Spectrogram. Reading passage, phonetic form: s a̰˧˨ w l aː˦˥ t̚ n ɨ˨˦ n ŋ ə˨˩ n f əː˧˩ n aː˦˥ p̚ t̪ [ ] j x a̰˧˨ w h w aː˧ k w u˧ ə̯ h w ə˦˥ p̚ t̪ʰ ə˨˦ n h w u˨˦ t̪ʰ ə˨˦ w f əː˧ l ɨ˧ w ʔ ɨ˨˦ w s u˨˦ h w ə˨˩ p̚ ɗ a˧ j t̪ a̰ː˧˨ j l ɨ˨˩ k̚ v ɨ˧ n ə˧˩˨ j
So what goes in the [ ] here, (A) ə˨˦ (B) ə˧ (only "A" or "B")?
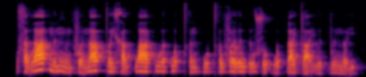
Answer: B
